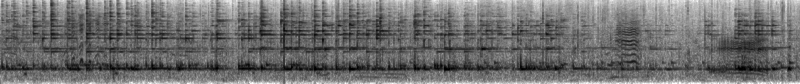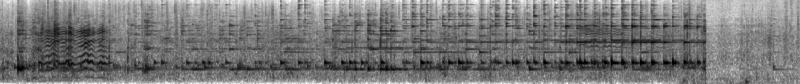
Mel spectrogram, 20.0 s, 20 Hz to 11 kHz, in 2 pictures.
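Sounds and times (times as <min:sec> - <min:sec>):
goat bells clanking: 0:00.0 - 0:18.9
goat bleating: 0:06.9 - 0:12.3, 0:17.2 - 0:17.9.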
